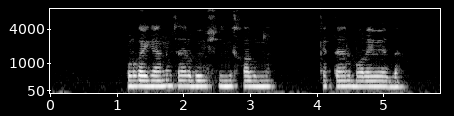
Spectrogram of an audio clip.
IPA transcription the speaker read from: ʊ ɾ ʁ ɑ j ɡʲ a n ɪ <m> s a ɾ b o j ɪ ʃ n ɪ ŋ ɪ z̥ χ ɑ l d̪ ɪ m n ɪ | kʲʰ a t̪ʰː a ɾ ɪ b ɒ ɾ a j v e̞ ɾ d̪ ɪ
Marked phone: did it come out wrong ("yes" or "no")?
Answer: no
